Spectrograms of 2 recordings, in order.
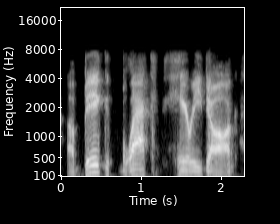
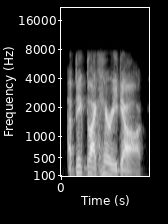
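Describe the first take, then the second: First: The phrase is said slowly, each word given time. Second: The phrase is said quickly, rushed together. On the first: The speaker calls it right. "we slow down pace when that happens" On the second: The speaker calls it wrong.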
